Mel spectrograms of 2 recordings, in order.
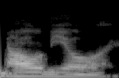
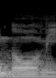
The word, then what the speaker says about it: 나오미: 아니겠느냐 이렇게 이제 보입니다 그래서 그의 아내 이름은 나오미 웨시 시토 노미 이렇게 얘기합니다 그 엘리멜렉의 아내 이름은 나오미 노미라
